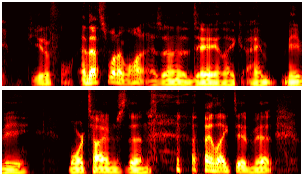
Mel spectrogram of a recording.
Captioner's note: laughs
